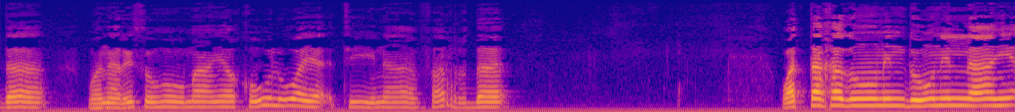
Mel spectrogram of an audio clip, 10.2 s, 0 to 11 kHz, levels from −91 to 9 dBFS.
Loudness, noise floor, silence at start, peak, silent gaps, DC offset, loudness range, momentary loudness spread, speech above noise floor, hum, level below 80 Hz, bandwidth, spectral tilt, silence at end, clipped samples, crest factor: -17 LUFS; -44 dBFS; 0 s; 0 dBFS; none; 0.9%; 12 LU; 13 LU; 28 dB; 50 Hz at -45 dBFS; -44 dBFS; 8.8 kHz; -7.5 dB/octave; 0 s; under 0.1%; 18 dB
